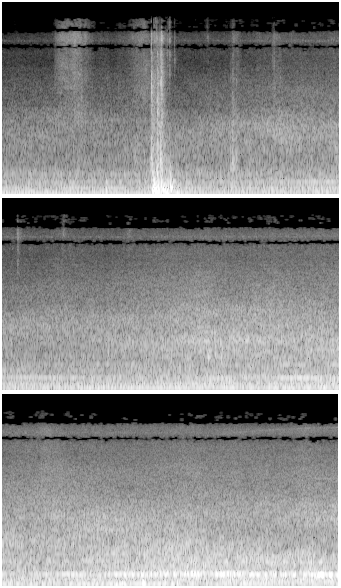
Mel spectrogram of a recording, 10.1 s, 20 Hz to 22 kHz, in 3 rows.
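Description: A BMW M2's engine idling with a steady low hum that grows louder through the second half. There is a single sharp knock about one and a half seconds in.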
